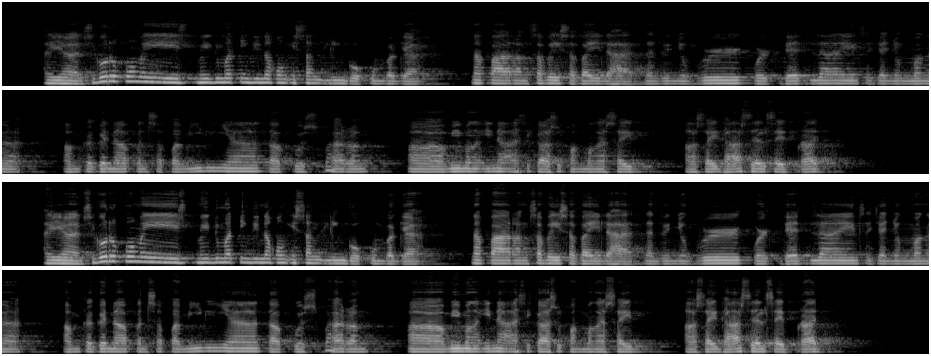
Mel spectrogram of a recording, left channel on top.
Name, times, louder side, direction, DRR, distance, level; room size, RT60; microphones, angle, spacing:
voice 1, 0.4-4.2 4.7-9.5 9.9-12.9 13.3-15.7 16.1-17.5, right 2 dB, 40° right, 12 dB, 1.5 m, -28 dB
24.0 x 23.0 x 9.7 m, 0.99 s
head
